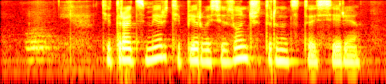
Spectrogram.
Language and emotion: Russian, neutral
